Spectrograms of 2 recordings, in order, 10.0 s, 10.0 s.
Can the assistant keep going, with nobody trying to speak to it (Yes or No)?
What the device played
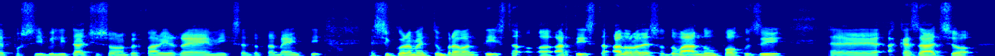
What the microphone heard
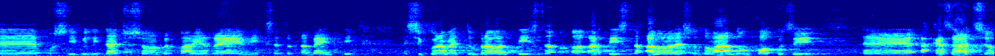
Yes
